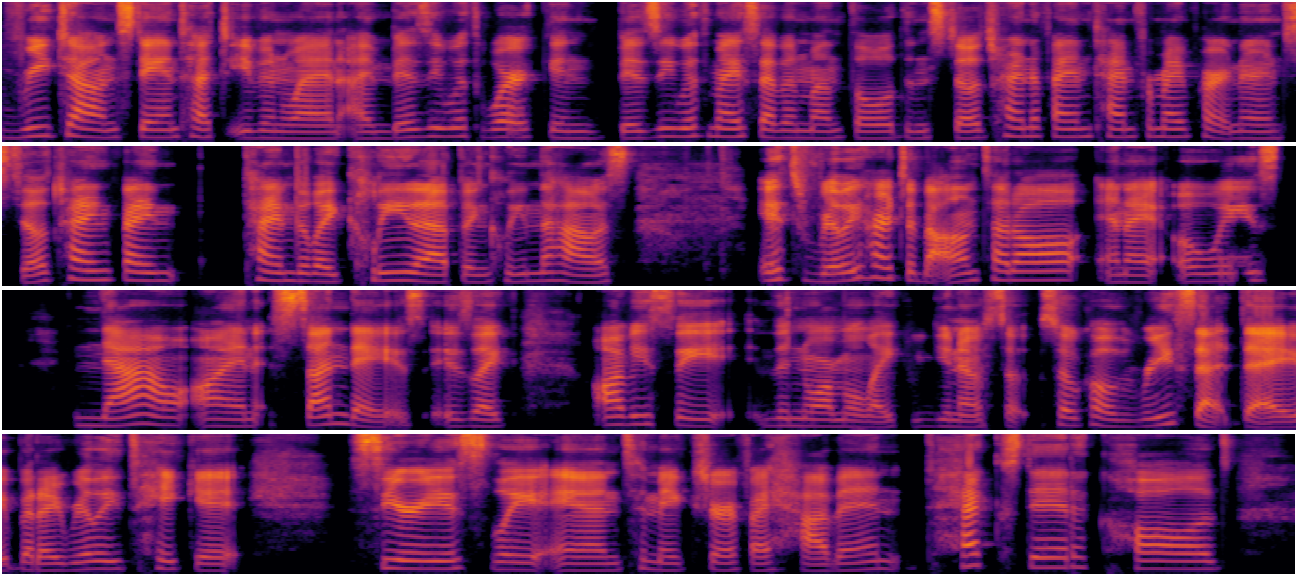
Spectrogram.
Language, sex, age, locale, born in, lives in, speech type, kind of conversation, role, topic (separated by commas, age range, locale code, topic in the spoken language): English, female, 20-24, en-US, United States, United States, conversation, unstructured, none, How do you keep connections alive, from handwritten letters to today's DMs?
